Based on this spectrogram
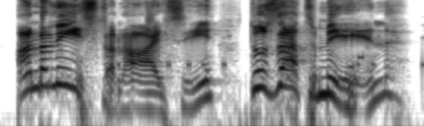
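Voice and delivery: put-on loud booming Scottish accent; loud Scottish governor. Prison governor introducing himself to visitors, loud Scottish accent. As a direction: boom it out as a proud Scottish governor.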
